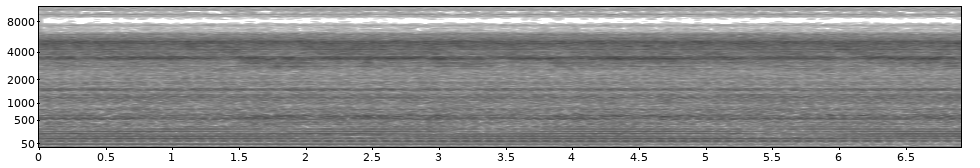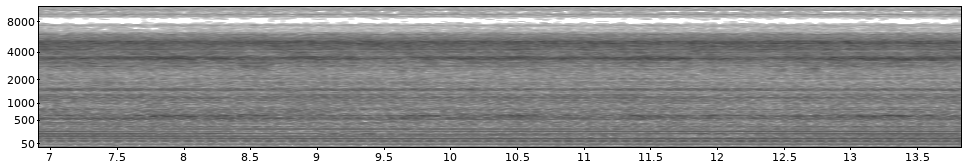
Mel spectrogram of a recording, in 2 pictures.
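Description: Steady, unbroken mechanical hum with a hissing airy whine and no pauses, the continuous drone of a nebulizer compressor running.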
